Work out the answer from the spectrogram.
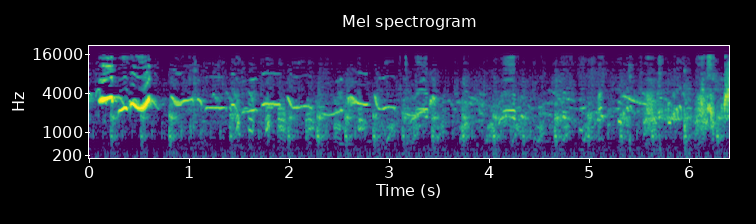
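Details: Wambi song in ngebrem style: a bright looping whistle opens, then a busy run of warbled, wavering whistled notes partly blurred by a constant rapid low ticking and general background noise.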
